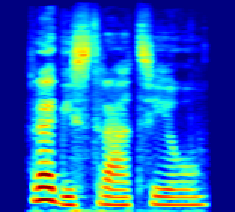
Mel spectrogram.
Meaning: registration
- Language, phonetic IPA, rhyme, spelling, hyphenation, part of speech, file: Hungarian, [ˈrɛɡistraːt͡sijoː], -joː, regisztráció, re‧giszt‧rá‧ció, noun, Hu-regisztráció.ogg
